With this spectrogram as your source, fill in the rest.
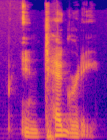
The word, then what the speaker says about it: integrity: Integrity. The stress is after the NT in these words. So we pronounce the T as a pure T.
